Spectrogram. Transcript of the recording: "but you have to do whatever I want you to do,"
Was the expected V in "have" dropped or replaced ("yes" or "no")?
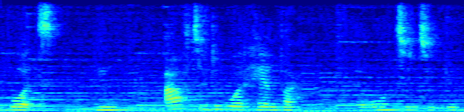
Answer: yes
